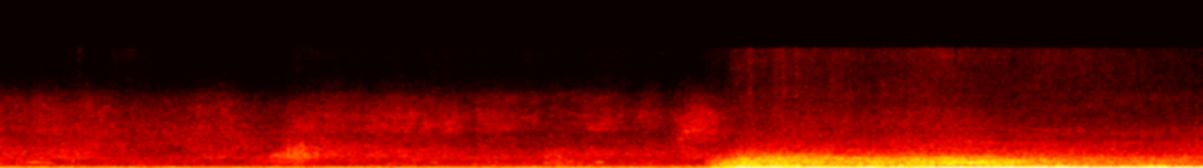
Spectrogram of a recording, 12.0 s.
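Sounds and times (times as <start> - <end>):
road noise: 0.0 - 12.0
vehicle engine humming: 0.0 - 12.0.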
